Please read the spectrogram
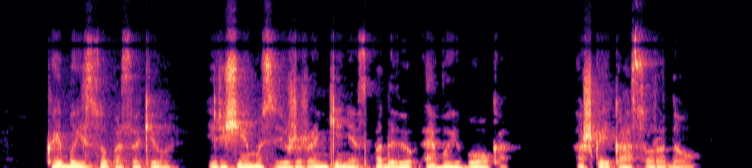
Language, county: Lithuanian, Alytus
